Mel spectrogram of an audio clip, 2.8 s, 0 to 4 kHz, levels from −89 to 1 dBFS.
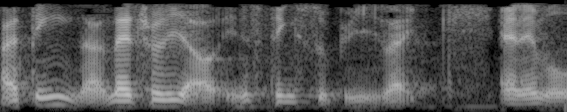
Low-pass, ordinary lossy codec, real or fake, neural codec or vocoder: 3.6 kHz; MP3, 24 kbps; real; none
